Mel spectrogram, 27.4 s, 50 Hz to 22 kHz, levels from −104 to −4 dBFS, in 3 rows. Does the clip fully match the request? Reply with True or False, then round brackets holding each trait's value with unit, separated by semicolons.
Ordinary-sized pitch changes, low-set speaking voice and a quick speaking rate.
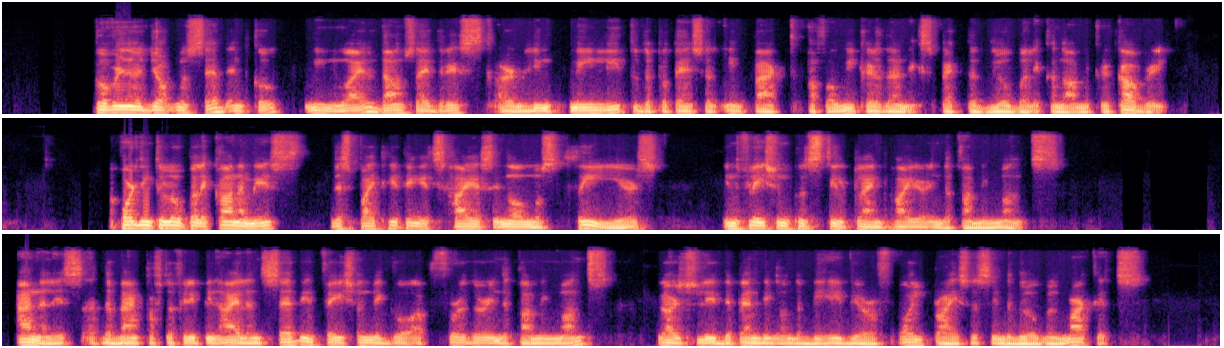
False (3.9 semitones; 90 Hz; 160 wpm)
